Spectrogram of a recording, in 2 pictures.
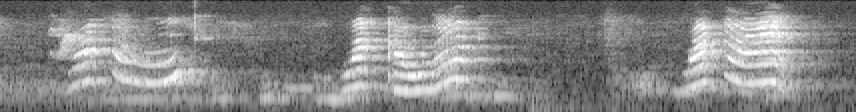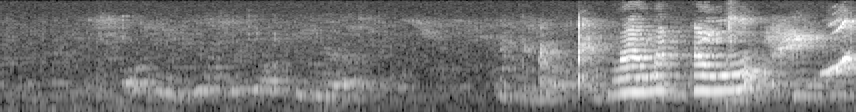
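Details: A pet ringneck parrot repeating "mummy papa" indoors: short raspy, speech-like phrases about every second or two, a quieter murmured stretch, then a final louder burst of words.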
